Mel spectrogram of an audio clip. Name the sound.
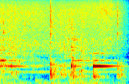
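chicken frying in a pot with spices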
